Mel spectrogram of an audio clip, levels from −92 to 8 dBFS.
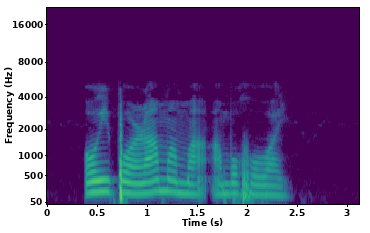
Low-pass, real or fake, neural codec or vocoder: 5.4 kHz; fake; vocoder, 44.1 kHz, 128 mel bands every 256 samples, BigVGAN v2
